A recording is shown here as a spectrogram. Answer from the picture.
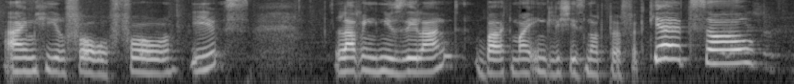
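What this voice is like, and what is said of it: Israeli accent in English. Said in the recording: “I'm from Israel, as you can hear in my accent... I might have, mistakes in my pronunciations”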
